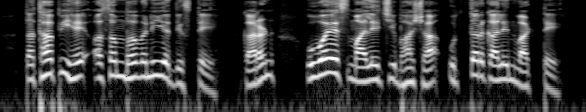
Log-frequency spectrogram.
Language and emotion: Marathi, neutral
